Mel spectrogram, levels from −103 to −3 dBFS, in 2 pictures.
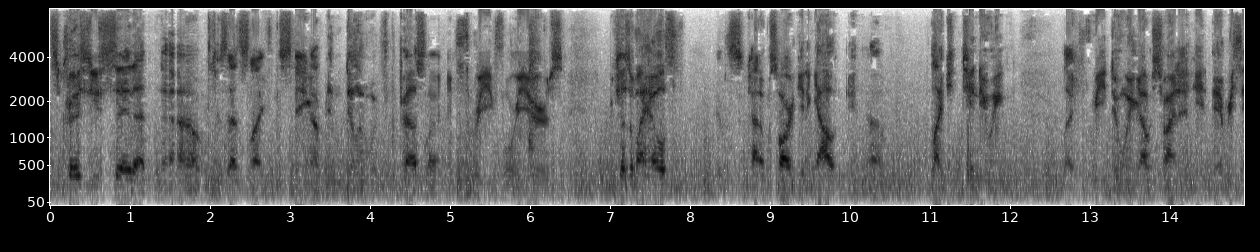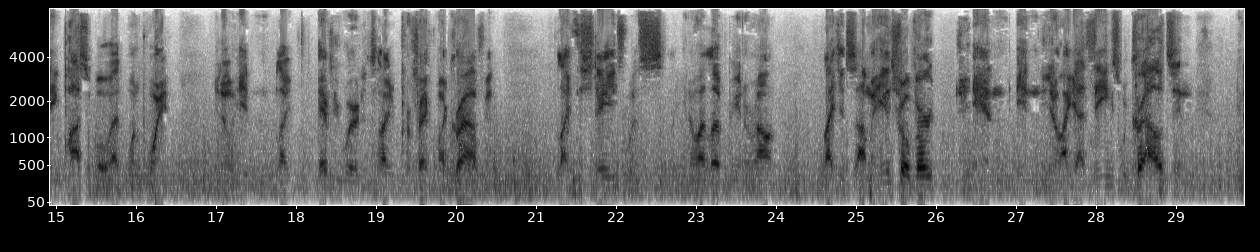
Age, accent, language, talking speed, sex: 50-69, American, English, 180 wpm, male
